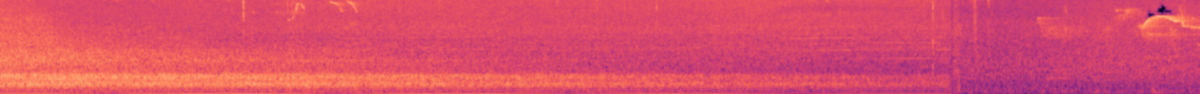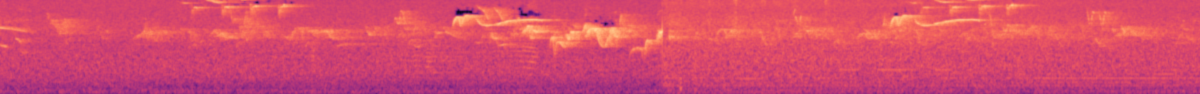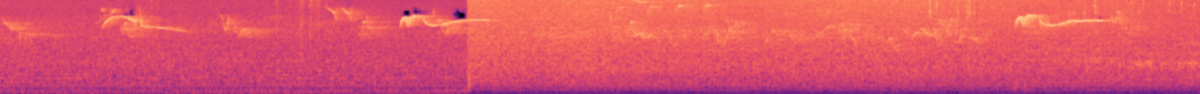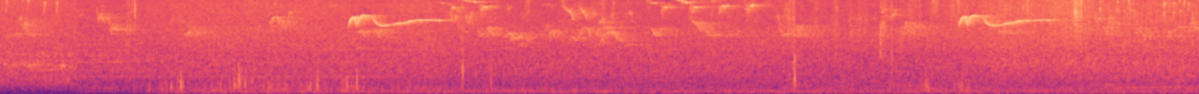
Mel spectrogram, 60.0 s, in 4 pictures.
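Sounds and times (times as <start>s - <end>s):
steady hiss: 0.0s - 11.9s, 35.6s - 46.0s, 56.5s - 59.9s
outdoor background noise: 0.0s - 59.9s
bird chirps: 37.6s - 46.0s
whistled bird call: 37.7s - 46.0s, 49.4s - 50.9s.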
